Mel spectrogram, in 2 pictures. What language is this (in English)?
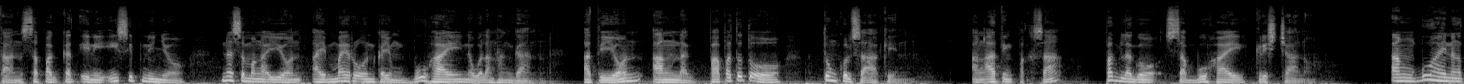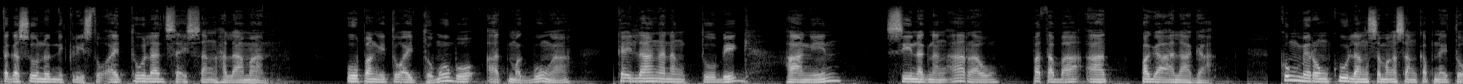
Filipino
